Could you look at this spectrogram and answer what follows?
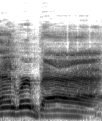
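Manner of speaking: the word back stretched long. Retelling running into the living room while they recorded: Jimmy Fallon impression. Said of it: "in my best Jimmy Fallon impression".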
